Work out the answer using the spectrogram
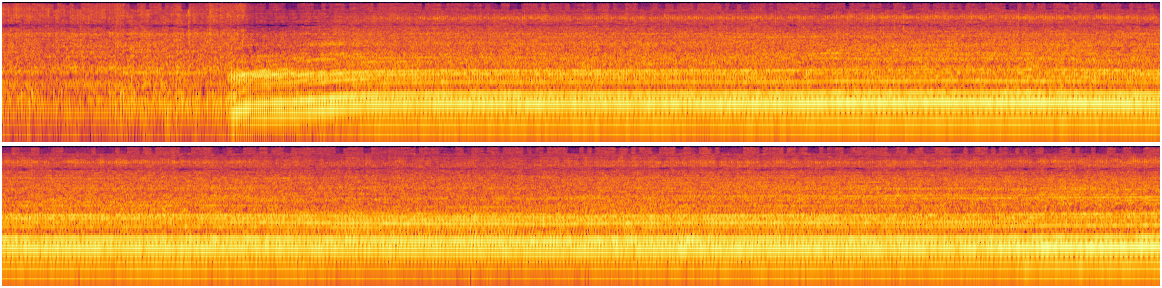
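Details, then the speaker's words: Jonsered two-stroke string trimmer, hot, after leaning the carburetor L screw clockwise under a quarter turn: catches instantly and settles into a steady, even high-pitched buzz with no stumbling; normal hot restart. "so well it definitely started up much easier but let's try that one more time just to make sure"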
